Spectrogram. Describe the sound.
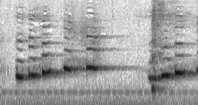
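Someone whistles a short, high tune in two bright phrases, imitating a singer's whistle-register notes, the notes sliding and wavering slightly, with a brief pause between them and no talking.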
